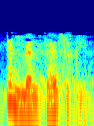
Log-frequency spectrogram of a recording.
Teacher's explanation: والقاف في آخر درجات التفخيم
